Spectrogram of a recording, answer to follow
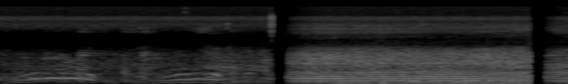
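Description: A dove cooing: three arching coos about half a second apart. About two seconds in, the sound cuts to a steady hum.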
